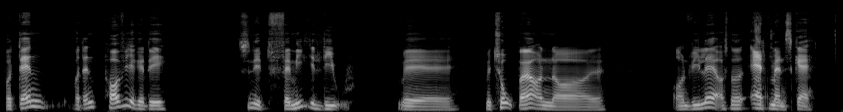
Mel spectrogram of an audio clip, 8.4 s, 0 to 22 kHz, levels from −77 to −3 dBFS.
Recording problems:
none

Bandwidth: 14 kHz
